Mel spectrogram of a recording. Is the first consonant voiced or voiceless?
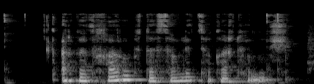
voiceless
